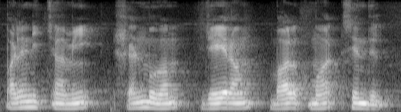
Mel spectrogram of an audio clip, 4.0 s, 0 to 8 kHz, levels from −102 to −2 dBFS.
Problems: none marked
